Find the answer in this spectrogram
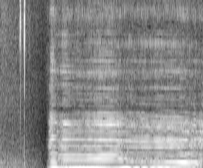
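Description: Bowed cello enters about half a second in with a long, steady held low note, another held note sounding above it, as the band's song begins.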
